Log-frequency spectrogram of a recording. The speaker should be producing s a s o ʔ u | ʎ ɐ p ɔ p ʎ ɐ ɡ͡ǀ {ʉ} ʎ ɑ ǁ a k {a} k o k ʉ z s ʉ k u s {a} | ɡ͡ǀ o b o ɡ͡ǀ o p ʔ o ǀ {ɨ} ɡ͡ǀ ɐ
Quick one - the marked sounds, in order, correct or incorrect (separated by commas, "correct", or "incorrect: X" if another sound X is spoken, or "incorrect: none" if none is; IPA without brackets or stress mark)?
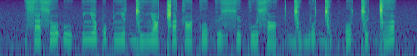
correct, incorrect: ɑ, incorrect: ɑ, incorrect: ʉ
